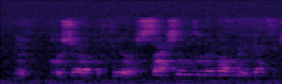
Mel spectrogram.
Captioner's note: none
